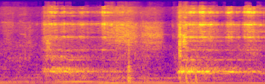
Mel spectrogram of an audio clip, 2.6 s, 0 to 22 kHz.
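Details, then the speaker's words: 1993 Lexus LS400 1UZ-FE, timing belt covers off: thin wavering squeak as the removed timing belt tensioner/idler pulley is turned by hand; bearing in rough shape, to be replaced. "right up close it's making a squeaking noise as you replace that too"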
